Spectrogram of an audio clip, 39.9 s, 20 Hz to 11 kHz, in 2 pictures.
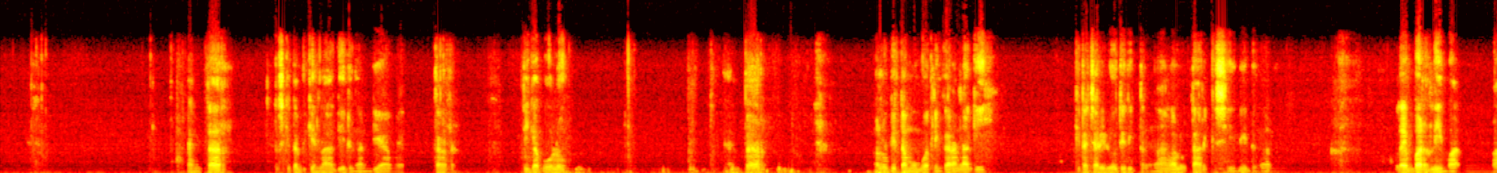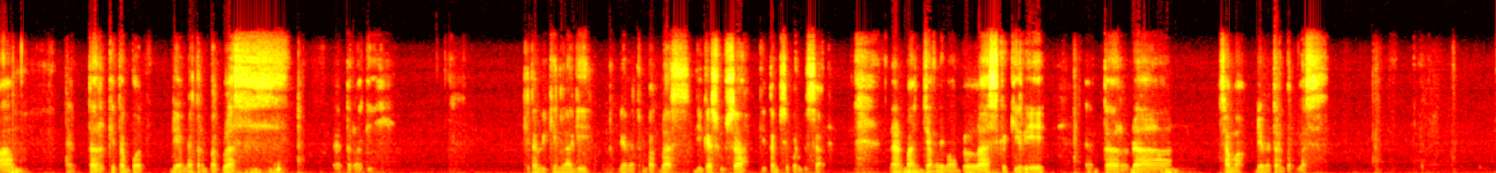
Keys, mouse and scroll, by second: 0.0-0.3 typing, 2.2 Return, 3.9 click, 7.9 typing, 9.0 Return, 12.1 click, 19.0 click, 19.7-20.5 typing, 20.7 Return, 22.6 typing, 23.7 Return, 25.6 click, 27.2-27.9 scroll up 1, 32.9-33.2 scroll up 1, 33.0-33.7 typing, 34.1 Return, 36.4-37.4 typing, 38.1 Return.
